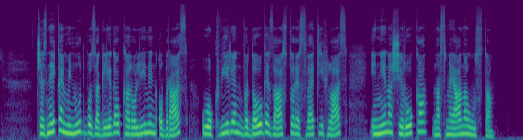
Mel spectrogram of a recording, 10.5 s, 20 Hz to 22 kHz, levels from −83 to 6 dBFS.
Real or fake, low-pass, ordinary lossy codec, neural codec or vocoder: fake; 19.8 kHz; none; codec, 44.1 kHz, 7.8 kbps, Pupu-Codec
